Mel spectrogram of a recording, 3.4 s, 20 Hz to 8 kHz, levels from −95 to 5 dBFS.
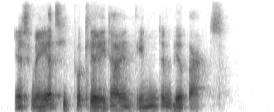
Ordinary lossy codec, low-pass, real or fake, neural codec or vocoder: Opus, 32 kbps; 7.2 kHz; fake; codec, 44.1 kHz, 2.6 kbps, DAC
